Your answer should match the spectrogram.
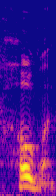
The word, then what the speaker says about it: Hoogland: Closer to Hoogland? What? It's Hoogland.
